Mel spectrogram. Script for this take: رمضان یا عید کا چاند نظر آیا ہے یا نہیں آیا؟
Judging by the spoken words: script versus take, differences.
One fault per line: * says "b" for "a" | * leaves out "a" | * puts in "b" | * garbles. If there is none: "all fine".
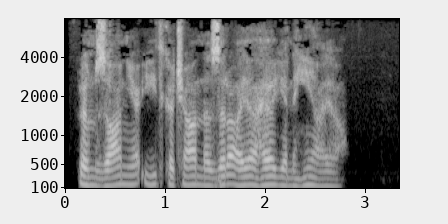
all fine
